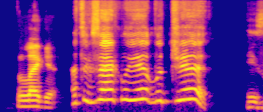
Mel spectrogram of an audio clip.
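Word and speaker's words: Legette: And then how do you pronounce his last name? Is he legit? Leggett.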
